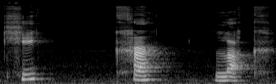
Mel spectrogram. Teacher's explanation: K, unvoiced. Back of tongue hitting the back of throat and stops airflow, releasing it through mouth.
